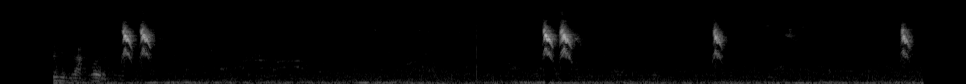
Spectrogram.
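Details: House sparrows in the Wittlich valley, Germany, recorded in 2017: short, bright chirps, mostly in quick pairs, sounding four times at uneven gaps over ten seconds, with a low rumble and a few soft clicks underneath.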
